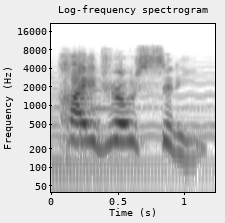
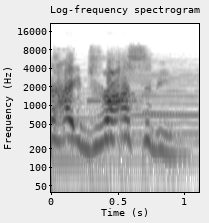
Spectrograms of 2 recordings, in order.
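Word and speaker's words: Hydrocity: You see Hydro City. When you see the layout, it's a Hydro City. It's literally designed like a city, and you're pronouncing it hydrosity. Like some kind of weirdo. It's not even a real word!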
